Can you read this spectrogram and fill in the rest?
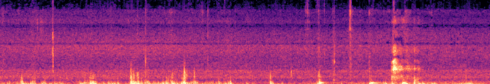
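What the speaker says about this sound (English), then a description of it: "It's super windy today." Strong gusts buffet an outdoor setting while a feral project horse is worked on a lead rope, roaring in uneven surges with rustling, microphone-battering rumbles throughout and no voice heard.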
